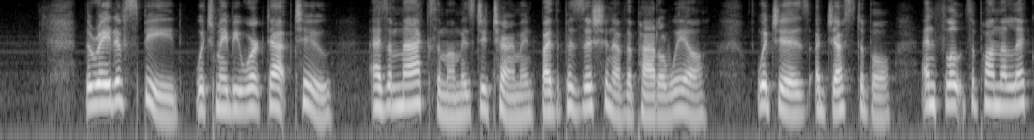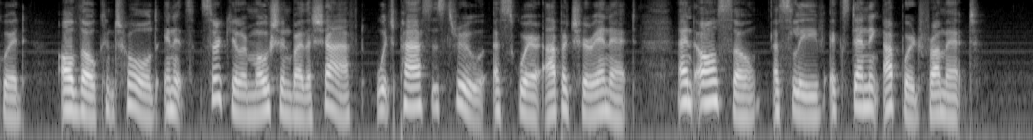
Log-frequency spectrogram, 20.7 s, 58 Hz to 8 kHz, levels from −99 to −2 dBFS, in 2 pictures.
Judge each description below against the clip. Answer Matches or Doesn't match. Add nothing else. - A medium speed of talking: Matches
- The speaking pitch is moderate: Matches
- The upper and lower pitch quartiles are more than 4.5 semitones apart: Matches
